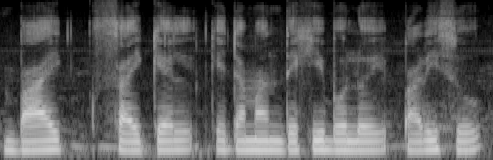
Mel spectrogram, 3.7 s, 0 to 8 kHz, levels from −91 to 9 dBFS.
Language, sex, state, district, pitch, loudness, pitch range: Assamese, male, Assam, Sonitpur, 130 Hz, -16 LUFS, 130-135 Hz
